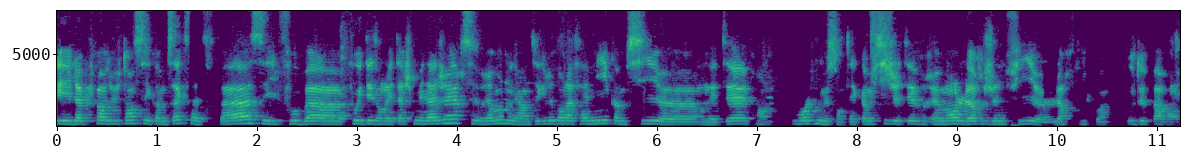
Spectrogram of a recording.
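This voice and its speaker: A woman speaks fairly quickly at a medium pitch, her intonation monotone and flat. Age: 20s. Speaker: student, former au pair. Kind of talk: interview testimony. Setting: live online broadcast. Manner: hesitant, many fillers.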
